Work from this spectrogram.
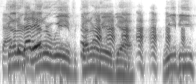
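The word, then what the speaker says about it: Wiebe: Gunnar, is that Gunnar Weave. Gunnar Weave, yeah. Weave, Gunnar Weave. Spell it.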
